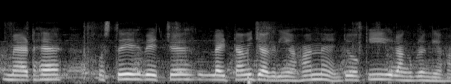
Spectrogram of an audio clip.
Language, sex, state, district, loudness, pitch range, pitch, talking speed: Punjabi, female, Punjab, Kapurthala, -15 LUFS, 200-230 Hz, 220 Hz, 170 wpm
